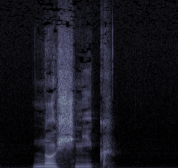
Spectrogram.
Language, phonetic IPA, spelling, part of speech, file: Polish, [ˈnɔɕɲik], nośnik, noun, Pl-nośnik.ogg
